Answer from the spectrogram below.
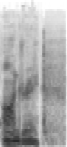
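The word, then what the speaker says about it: D'Andre: If you're listening and you're sitting there spelling DeAndre Swift's name wrong, it's not DeAndre like DeAndre Hopkins. It's Andre.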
